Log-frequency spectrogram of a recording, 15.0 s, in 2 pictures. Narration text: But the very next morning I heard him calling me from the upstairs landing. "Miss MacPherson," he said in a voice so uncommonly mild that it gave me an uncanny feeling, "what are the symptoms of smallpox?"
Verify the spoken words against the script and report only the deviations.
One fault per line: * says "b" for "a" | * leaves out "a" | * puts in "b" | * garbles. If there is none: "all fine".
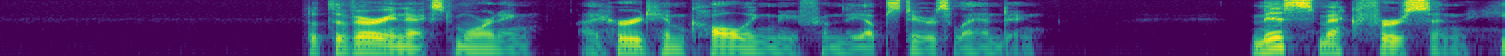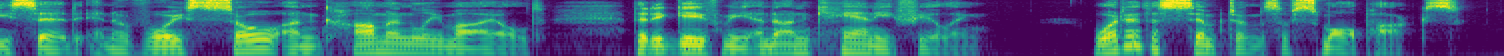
all fine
